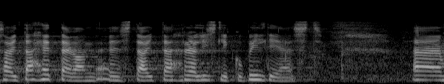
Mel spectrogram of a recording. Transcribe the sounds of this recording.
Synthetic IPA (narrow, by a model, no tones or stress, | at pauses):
sɑjt̪ːæɦe̞t̪ːe̞kɑnd̪̥eeːst̪jɑɑjt̪ːˑæhre̞ɑlist̪likːˑupild̪̥ie̞ːst̪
